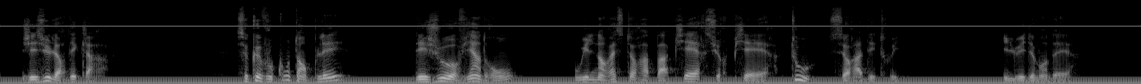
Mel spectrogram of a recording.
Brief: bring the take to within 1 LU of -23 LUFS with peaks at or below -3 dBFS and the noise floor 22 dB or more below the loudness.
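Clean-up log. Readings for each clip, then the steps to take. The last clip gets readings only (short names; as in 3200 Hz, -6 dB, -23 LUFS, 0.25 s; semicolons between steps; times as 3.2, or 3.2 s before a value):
hum 60 Hz; harmonics up to 300 Hz; hum level -36 dBFS; steady tone 6100 Hz; tone level -41 dBFS; loudness -32.0 LUFS; peak -13.0 dBFS; loudness target -23.0 LUFS
-> de-hum 60 Hz, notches 5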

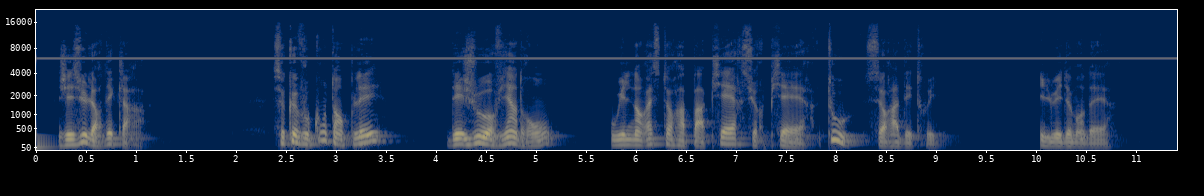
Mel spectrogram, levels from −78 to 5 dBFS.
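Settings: hum none; steady tone 6100 Hz; tone level -41 dBFS
-> notch 6100 Hz, Q 30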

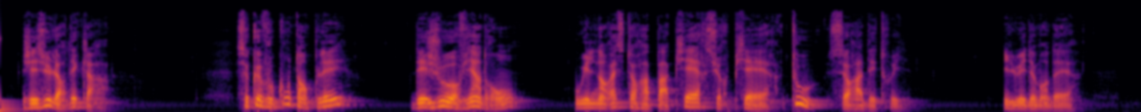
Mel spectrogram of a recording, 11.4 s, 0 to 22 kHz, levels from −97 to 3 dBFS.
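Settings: steady tone none; loudness -31.5 LUFS; peak -13.5 dBFS; loudness target -23.0 LUFS
-> gain +8.5 dB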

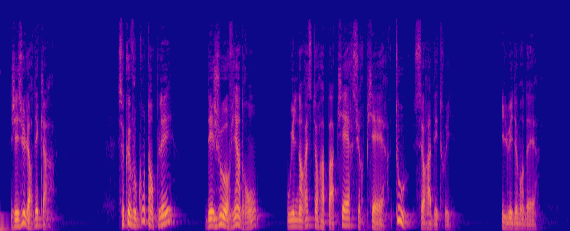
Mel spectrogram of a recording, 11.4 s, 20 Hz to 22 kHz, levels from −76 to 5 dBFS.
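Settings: loudness -23.0 LUFS; peak -5.0 dBFS; noise floor -76 dBFS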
